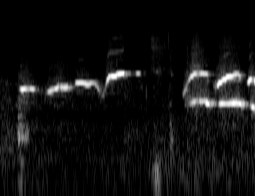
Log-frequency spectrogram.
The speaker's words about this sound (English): I like it when you harmonize with me on the whistling.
